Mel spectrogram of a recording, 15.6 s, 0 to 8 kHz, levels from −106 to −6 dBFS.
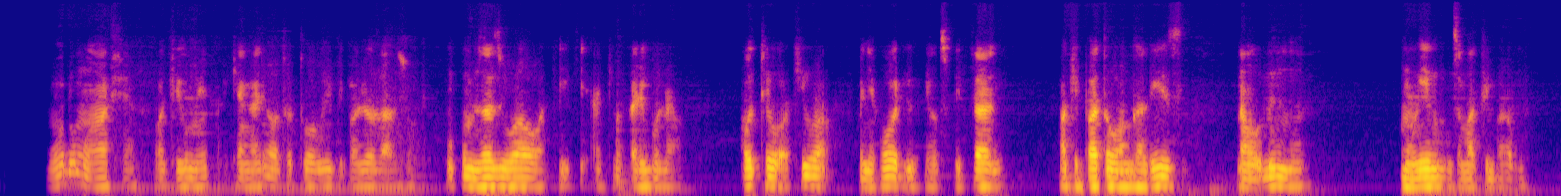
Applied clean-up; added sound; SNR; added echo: neural mask model DeepFilterNet 3.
